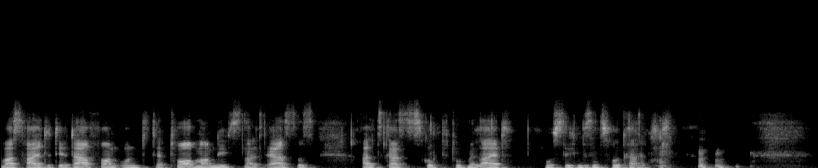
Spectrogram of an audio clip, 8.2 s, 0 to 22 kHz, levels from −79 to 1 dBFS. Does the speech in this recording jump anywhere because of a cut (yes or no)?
no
